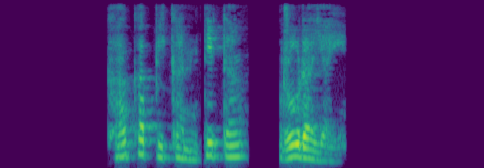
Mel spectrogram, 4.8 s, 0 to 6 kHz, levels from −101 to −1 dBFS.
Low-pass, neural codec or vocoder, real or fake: 5.4 kHz; vocoder, 44.1 kHz, 128 mel bands every 512 samples, BigVGAN v2; fake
